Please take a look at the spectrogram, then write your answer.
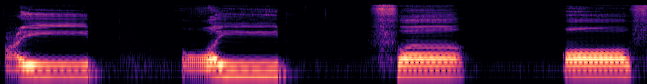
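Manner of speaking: each Arabic letter name drawn out slowly and clearly, with a pause after each; slow letter recitation. Shown as a demonstration. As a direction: recite the alphabet slowly for a child to copy. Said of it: "सही पढ़ना है". (हर हर्फ़ धीरे और साफ़ बोलें)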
